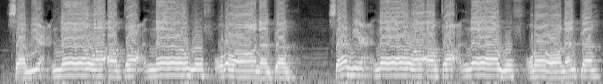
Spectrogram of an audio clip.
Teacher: ro ini berharokat fathah lalu bertemu dengan alif maka dibaca mad tabi'i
